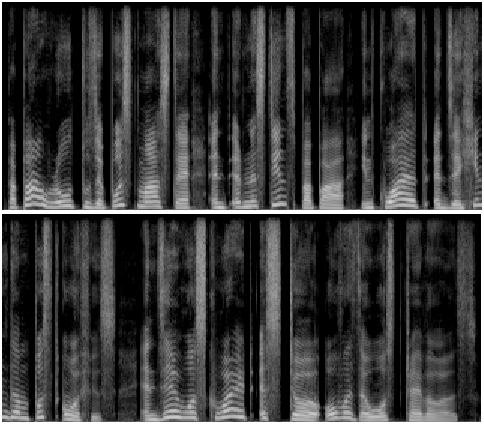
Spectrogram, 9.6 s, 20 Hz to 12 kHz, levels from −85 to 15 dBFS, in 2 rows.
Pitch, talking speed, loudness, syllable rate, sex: 265 Hz, 150 wpm, -17 LUFS, 5.0 syllables/s, female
